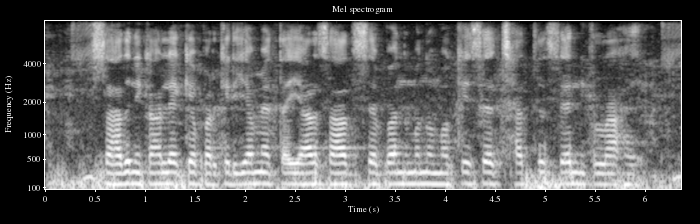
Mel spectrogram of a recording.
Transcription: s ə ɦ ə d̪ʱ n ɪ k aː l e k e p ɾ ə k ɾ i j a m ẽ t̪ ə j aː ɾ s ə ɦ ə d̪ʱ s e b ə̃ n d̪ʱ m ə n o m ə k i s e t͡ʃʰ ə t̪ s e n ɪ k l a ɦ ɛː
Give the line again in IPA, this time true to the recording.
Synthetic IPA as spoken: s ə ɦ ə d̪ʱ n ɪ k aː l e k e p ɾ ə k ɾ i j a m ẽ t̪ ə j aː ɾ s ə ɦ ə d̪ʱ s e b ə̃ n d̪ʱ m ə n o m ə k i s e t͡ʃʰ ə t̪ s e n ɪ k l a ɦ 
